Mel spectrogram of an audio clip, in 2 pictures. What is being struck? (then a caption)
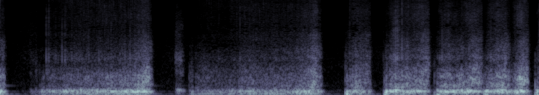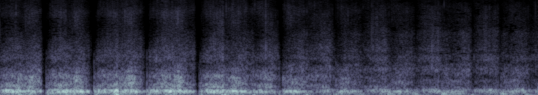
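Open-cell foam microphone windscreen. Long white acrylic nails from both hands scratch and rub a hollow black open-cell foam windscreen fitted over a silver studio microphone. The result is a dense, muffled, low rumbling scrape, broken by a few brief silences and short dips as the strokes pause and restart.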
